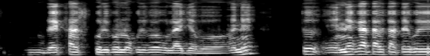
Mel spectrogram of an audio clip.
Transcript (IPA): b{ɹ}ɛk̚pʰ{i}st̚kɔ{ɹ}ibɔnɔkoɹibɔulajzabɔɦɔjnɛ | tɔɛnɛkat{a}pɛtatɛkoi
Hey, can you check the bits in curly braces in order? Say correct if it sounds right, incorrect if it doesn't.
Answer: correct, incorrect: a, correct, correct

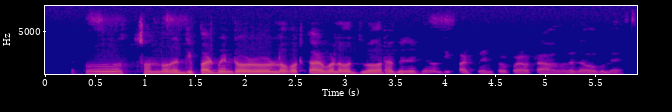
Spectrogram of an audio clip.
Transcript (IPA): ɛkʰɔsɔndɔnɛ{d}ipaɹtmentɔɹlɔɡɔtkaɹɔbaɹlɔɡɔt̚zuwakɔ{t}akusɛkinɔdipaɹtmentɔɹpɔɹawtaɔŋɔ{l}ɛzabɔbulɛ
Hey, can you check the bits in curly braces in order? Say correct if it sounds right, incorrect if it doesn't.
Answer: correct, incorrect: tʰ, correct

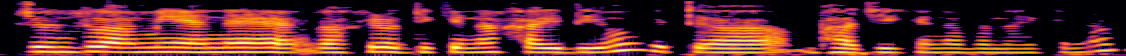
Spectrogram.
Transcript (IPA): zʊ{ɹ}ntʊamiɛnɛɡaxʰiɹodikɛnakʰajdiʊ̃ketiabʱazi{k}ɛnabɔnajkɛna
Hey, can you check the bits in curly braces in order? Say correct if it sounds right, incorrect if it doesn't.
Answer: incorrect: none, correct

